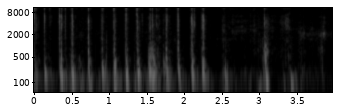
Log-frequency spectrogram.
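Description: Fingernails tap rapidly on the side of a hollow white woven wicker basket and scratch across its woven strands, giving sixteen short, dry, hollow-sounding taps with a low body. The taps come quickly for the first two seconds, then thin out into softer, sparser taps and light scratching.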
